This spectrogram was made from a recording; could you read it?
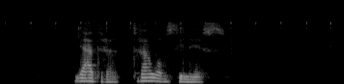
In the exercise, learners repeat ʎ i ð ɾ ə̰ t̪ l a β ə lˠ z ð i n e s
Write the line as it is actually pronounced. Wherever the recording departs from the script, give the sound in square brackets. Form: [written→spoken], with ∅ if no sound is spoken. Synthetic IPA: ʎ [i→a] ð ɾ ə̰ t̪ [l→ɾ] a [β→w] ə lˠ z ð i n e s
